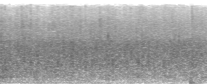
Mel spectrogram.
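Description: Concert audience applauding steadily at the end of a song.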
